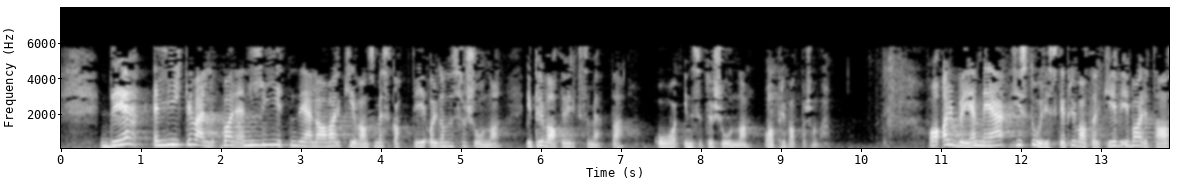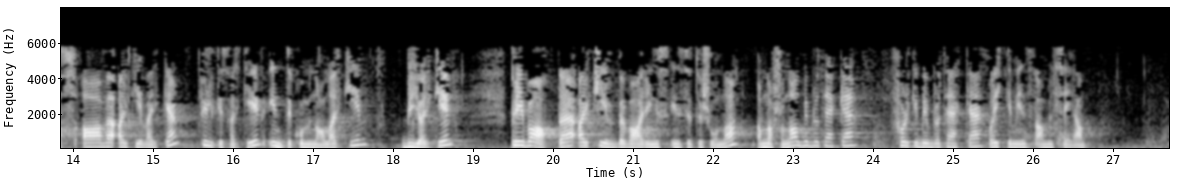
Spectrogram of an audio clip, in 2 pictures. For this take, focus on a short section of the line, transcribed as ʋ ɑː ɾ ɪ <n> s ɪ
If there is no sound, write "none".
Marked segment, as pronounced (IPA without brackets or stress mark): ŋ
